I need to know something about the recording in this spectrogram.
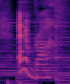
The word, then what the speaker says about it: Edinburgh: that i didn't know why i said that edinburgh okay so the pathophysiology the underlying neurophysiology okay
